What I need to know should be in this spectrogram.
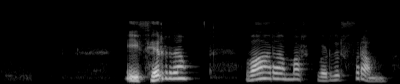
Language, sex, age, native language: Icelandic, female, 50-59, Icelandic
